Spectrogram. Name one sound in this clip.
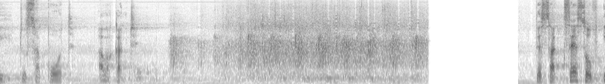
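A man speaks calmly and firmly through a microphone in a large hall.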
